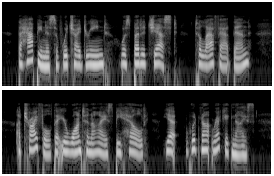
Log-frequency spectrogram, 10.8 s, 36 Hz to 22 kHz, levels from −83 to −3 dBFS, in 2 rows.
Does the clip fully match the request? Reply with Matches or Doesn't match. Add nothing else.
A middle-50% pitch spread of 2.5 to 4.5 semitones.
Matches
